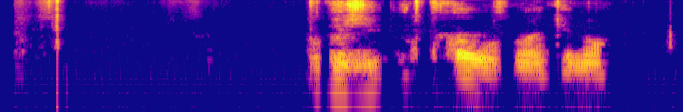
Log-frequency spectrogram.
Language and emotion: Russian, neutral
